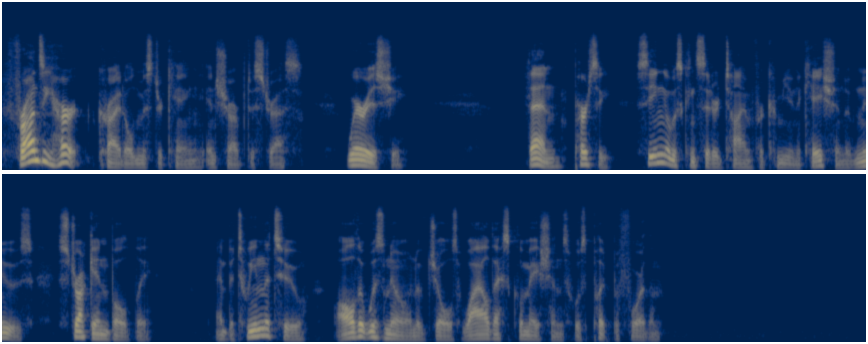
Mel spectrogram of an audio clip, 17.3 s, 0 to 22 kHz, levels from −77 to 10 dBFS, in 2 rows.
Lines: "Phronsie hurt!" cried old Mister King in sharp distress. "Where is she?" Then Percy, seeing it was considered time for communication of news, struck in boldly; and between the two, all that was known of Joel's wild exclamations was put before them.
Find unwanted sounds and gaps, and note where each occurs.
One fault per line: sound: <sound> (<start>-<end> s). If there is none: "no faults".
no faults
